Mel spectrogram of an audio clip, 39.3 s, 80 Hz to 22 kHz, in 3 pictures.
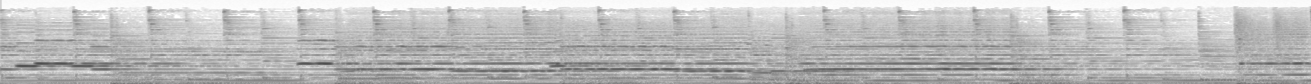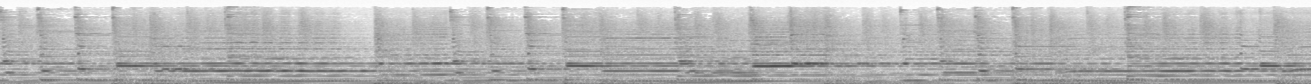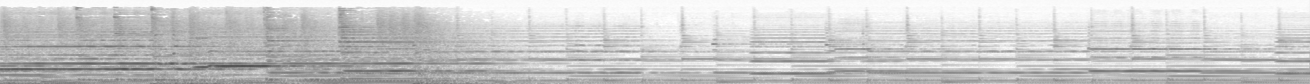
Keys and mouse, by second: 0.5 shift+middle click, 2.0 Tab, 2.1 shift+middle click, 2.3 alt+z, 2.7 click, 3.5 shift+middle click, 4.0 g, 4.9 click, 5.2 g, 5.9 click, 6.1 Tab, 6.3 alt+middle click, 6.5 alt+z, 6.6 middle click, 7.2 alt+middle click, 7.4 alt+middle click, 7.6 shift+middle click, 8.0 ctrl+s, 8.6 middle click, 9.4-11.7 typing, 10.7 click, 11.1 click, 11.6 click, 14.1 Tab, 14.2 ctrl+r, 14.7 Tab, 14.7 ctrl+r, 14.9 middle click, 15.1 ctrl+r, 15.8 right click, 16.3 x, 16.6 click, 16.9 x, 17.6 alt+z, 17.7 click, 17.8 x, 18.3 alt+middle click, 18.4 alt+middle click, 18.8 middle click, 19.9 alt+click, 20.4 alt+click, 20.6 alt+middle click, 20.7 alt+middle click, 21.0 alt+middle click, 21.2 shift+middle click, 21.5 g, 21.7 click, 22.0 click, 22.2 g, 22.5 click, 22.8 click, 22.9 g, 23.2 click, 23.5 g, 23.9 click, 24.2 alt+middle click, 24.4 alt+middle click, 24.9 click, 25.1 shift+middle click, 25.5 r, 25.7 click, 25.7 g, 26.2 click, 27.3 ctrl+r, 27.8 click, 28.1 click, 28.5-33.5 typing, 28.7 click, 29.2 click, 29.4 click, 30.0 click, 30.3 click, 31.0 click, 31.3 click, 31.8 click, 32.3 click, 32.9 click, 33.3 click, 33.8 click, 34.0 alt+middle click, 34.5 alt+middle click, 34.9 click, 35.1 alt+middle click, 35.3 s, 35.6 click, 36.6 g, 37.1 click, 37.5 g, 37.6 middle click, 38.0 click, 38.4 middle click, 38.9 click, 39.1 click, 39.2 middle click.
